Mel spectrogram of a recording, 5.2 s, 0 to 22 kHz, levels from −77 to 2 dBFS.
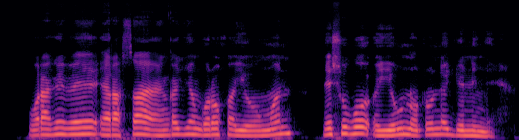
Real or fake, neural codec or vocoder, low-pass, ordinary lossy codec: fake; codec, 44.1 kHz, 7.8 kbps, DAC; none; none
